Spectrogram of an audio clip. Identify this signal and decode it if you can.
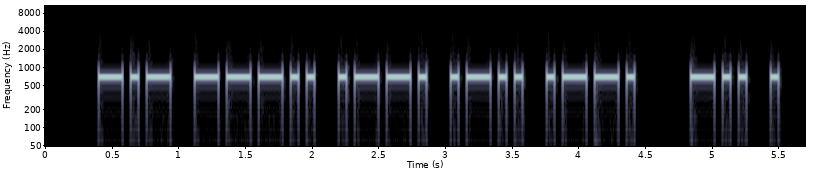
Morse code, heard as a keyed tone, about 21 wpm, 700 Hz. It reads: K8PLP DE
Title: USA Callsign DE Callsign - 5 Characters - 20wpm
